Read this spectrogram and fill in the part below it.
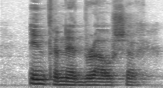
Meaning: a browser
- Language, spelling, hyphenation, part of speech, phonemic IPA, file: Dutch, internetbrowser, in‧ter‧net‧brow‧ser, noun, /ˈɪn.tər.nɛtˌbrɑu̯.zər/, Nl-internetbrowser.ogg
